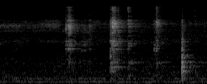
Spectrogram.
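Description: A spatula stirring sautéed vegetables in a nonstick pan, giving a few short scrapes and knocks against the pan from about half a second in.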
